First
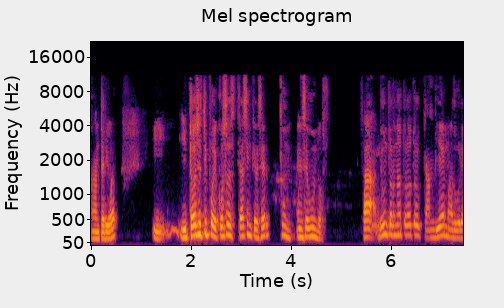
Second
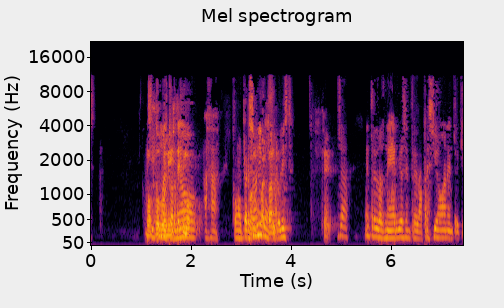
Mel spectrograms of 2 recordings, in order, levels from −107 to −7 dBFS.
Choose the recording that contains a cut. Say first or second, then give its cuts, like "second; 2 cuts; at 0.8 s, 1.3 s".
second; 1 cut; at 4.9 s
